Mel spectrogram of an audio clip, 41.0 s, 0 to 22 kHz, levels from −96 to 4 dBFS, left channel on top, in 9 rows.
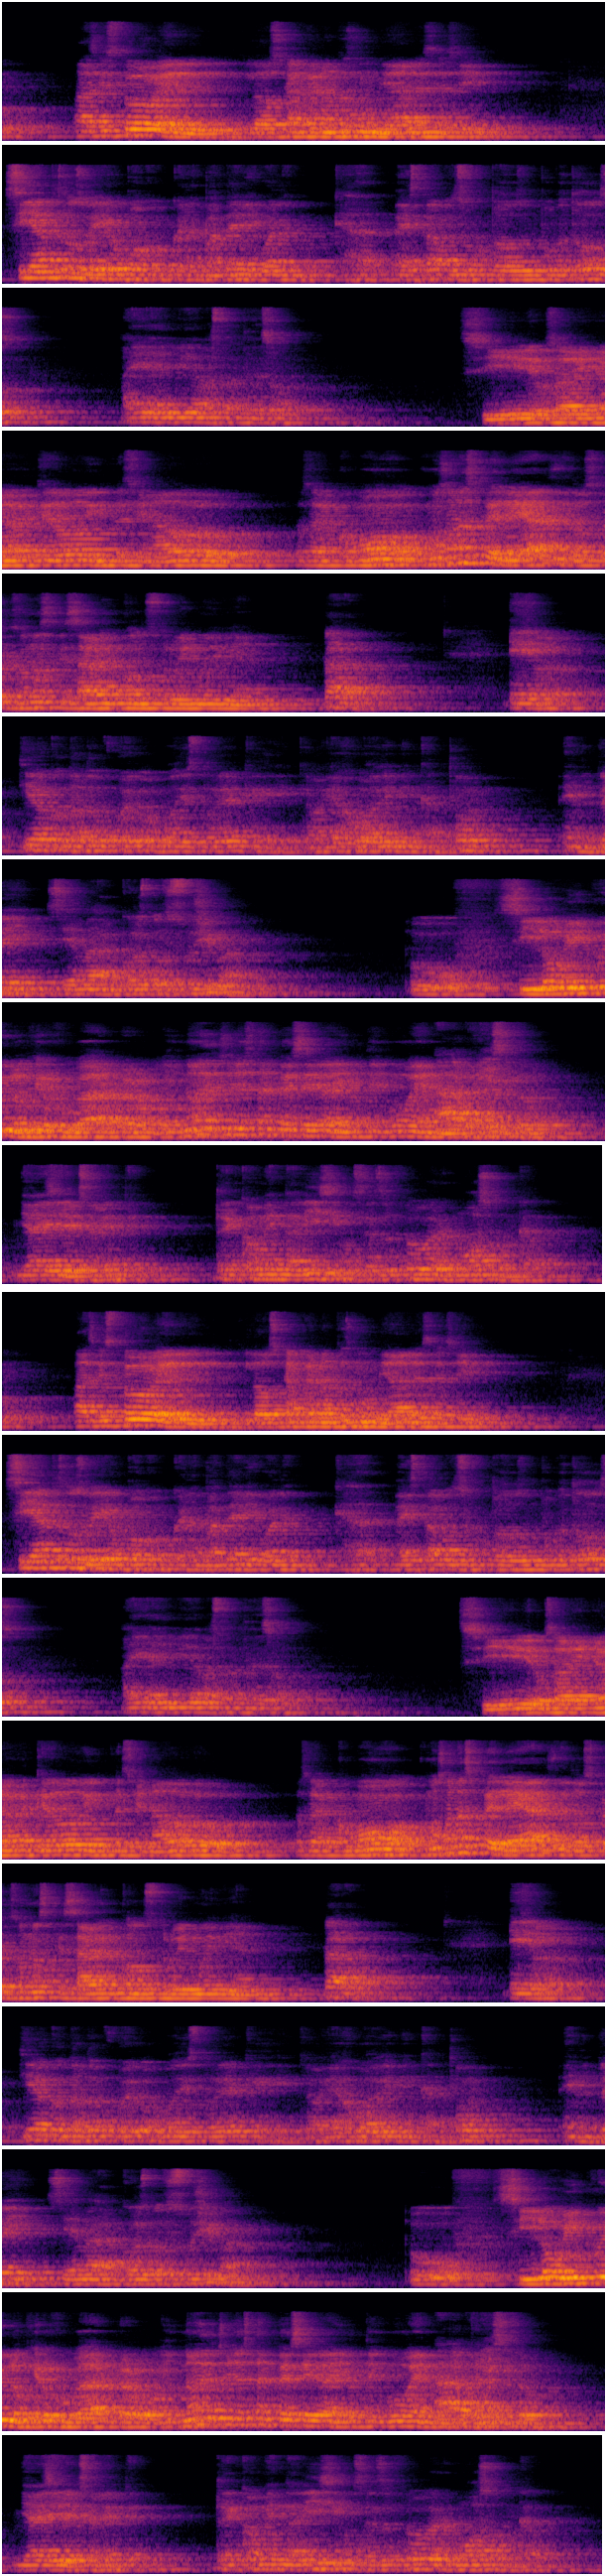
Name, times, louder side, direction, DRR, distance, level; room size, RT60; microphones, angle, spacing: voice 1, 0.5-3.7 12.6-15.5 15.9-20.3 22.1-22.5 30.5-36.0 36.9-37.1, right 1 dB, 75° right, -5 dB, 0.9 m, -26 dB
voice 2, 4.6-9.2 10.0-11.3 20.7-21.0 22.1-22.4 22.9-26.4 27.0-29.2 35.2-36.0 36.6-37.6 38.1-40.5, equal, 15° left, -7 dB, 0.8 m, -31 dB
3.9 x 2.2 x 2.4 m, 1.4 s
head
